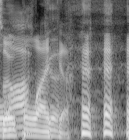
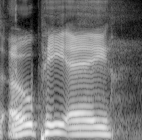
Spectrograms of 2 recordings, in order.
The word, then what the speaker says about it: Opa-locka: No, I did not mispronounce Opa-locka. It is Opa-locka, Opa-locka, Florida, Miami Norland High School.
